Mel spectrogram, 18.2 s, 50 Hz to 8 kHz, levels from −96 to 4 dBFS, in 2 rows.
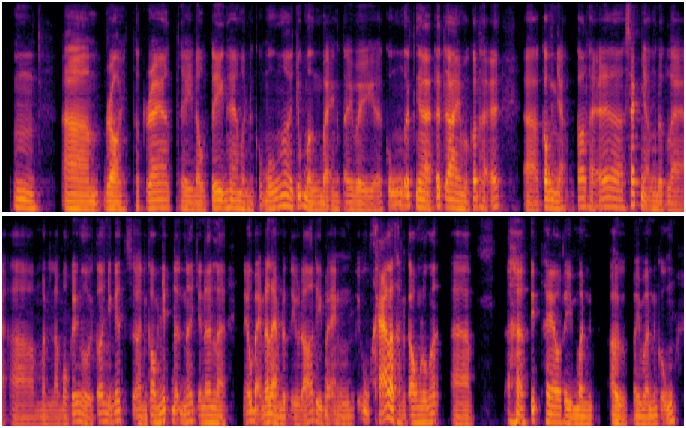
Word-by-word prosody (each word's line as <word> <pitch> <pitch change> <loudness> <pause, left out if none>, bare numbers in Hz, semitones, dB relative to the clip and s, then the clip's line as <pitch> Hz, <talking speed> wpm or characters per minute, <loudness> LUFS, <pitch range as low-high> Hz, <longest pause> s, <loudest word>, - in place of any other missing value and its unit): Ừm, 115 -4 +1 0.3
à. 105 -2 +4 0.2
Rồi. 100 -3 +4
Thực 105 -1 -8
ra 115 +1 +2
thì 100 -3 -1
đầu 95 -1 -2
tiên 115 +1 +3
ha, 115 -1 0
mình 95 -3 -2
cũng 95 - -8
muốn 125 +6 +1
chúc 140 - +2
mừng 95 -9 0
bạn 100 +2 -3
tại 95 -1 -3
vì 90 -1 -1
cũng - - -3
ít 155 -2 0
nga 115 -4 +4
ít - - +3
ai 115 -2 +4
mà 100 - -1
có 100 - +2
thể, 125 -3 -2 0.3
ờ, 90 -1 -3
công 120 -2 +5
nhận, 110 +1 -4
có 130 +3 0
thể 125 +1 0 0.2
xác 165 +5 +2
nhận 100 - -2
được 95 -1 -3
là, 90 -2 -5
à, 90 -1 -7
mình 90 0 -7
là 90 0 -8
một 95 0 -6
cái 120 - +1
người 100 -7 -2
có 120 - -1
những 115 -4 -3
cái 135 - +1
sự 135 - -7
thành 95 -1 -2
công 105 +3 +1
nhất 140 +3 +1
định - - 0
á. 120 - 0
Cho - - -5
nên 105 0 +2
là 100 -3 0 0.2
nếu - - 0
bạn 100 - 0
đã 115 - +6
làm 110 -5 +4
được 100 - -2
điều 90 0 -6
đó 95 - -1
thì - - 0
bạn, 95 +1 -4
kiểu, - - -4
khá - - +6
là - - +10
thành 95 - -5
công 105 +1 +2
luôn 105 +1 0
á. 120 - +1 0.2
À 95 -1 -3 0.5
à, - - +2
Tiếp 140 - +3
theo 115 -3 +4
thì 100 -1 +3
mình 95 -1 +1 0.2
ừ, 95 -5 +2
thì 95 - 0
mình 95 +1 0
cũng, 125 - -1
105 Hz, 255 wpm, -23 LUFS, 95-115 Hz, 0.5 s, là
